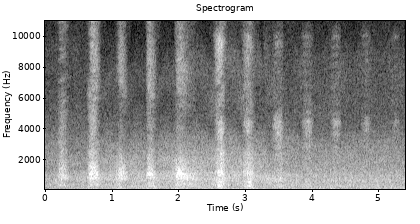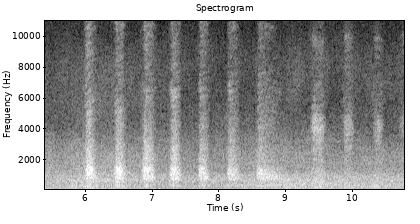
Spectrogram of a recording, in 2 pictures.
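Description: A person doing the Pilates Hundred, breathing in short, sharp puffs about three a second, in runs with a quieter pause in the middle. This is the rhythmic percussive breathing that paces the arm pumps.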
